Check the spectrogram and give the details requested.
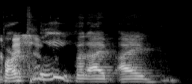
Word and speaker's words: Berkeley: uh berkeley or or berkeley uh hopefully i didn't pronounce that wrong i know there's two different ways to say it oh the the philosopher uh yes uh i think it's barkley but i i'm not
